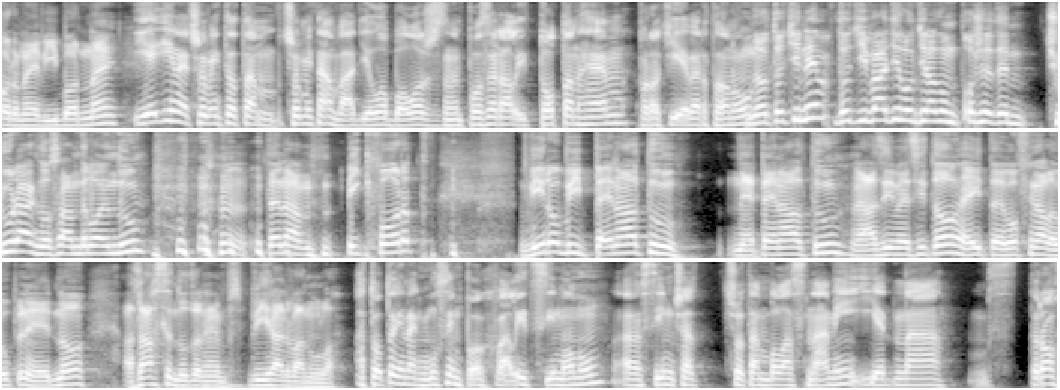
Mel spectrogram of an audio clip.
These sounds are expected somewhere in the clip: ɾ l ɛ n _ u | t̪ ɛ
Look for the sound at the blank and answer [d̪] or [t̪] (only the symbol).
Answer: d̪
